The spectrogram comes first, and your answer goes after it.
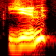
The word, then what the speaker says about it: Yin: I'll be playing as uh Yin. It's it's spelled vin, but if you're cool and you're like in the south, you can say yin and like really draw it out and that way it's really fun for everyone.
